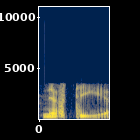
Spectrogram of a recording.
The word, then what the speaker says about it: NFTE: The program is called the Network for Teaching Entrepreneurship, and our acronym is NFTE, which is pronounced NIFTY, which a lot of people call us.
